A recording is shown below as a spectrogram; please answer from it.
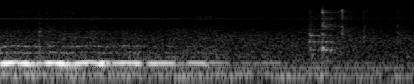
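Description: A woman singing fado holds one long, steady note that fades out about a second in, followed by a short, quieter pause before the next phrase.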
